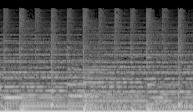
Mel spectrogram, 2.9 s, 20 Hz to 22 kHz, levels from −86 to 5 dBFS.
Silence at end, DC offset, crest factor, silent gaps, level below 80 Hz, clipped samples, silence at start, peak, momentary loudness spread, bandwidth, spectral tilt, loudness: 0 s; 20%; 16 dB; none; -32 dBFS; under 0.1%; 0 s; -2 dBFS; 3 LU; 17 kHz; -5 dB/octave; -21 LUFS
